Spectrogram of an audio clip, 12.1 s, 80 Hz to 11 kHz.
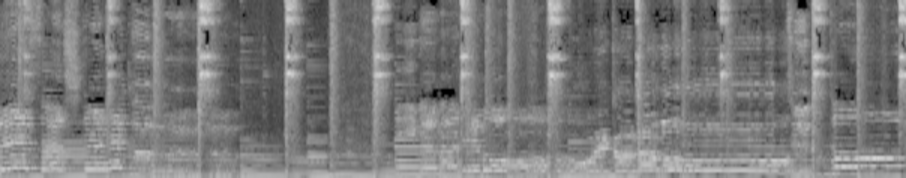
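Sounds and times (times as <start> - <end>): woman singing slow melody: 0.0 - 3.6, 5.2 - 12.0
acoustic guitar: 0.0 - 12.0
keyboard: 0.0 - 12.0.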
